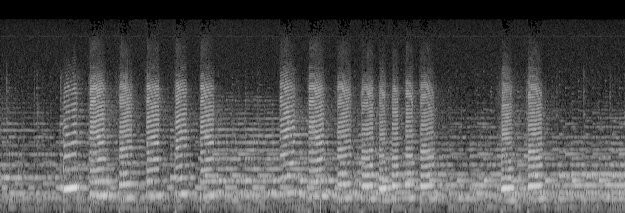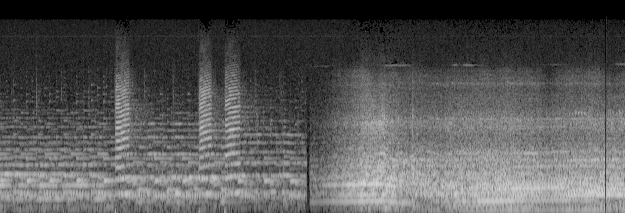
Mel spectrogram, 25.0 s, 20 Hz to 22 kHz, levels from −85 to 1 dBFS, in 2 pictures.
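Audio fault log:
24.59 to 24.62 s, gap at a join of encoded pieces: the sound drops out for about 33 ms, then carries on from where it stopped. Two separately encoded segments were butted together without removing the encoder's start-up silence and last-frame padding, so that dead time stays in. On a waveform it shows as a flat stretch with edges smeared by the codec; a spectrogram shows a thin vertical band empty across all frequencies.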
